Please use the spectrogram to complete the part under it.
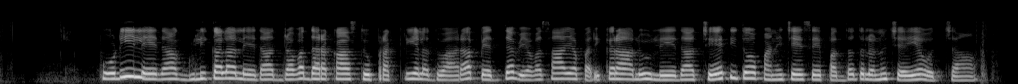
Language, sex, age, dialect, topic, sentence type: Telugu, female, 18-24, Central/Coastal, agriculture, question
